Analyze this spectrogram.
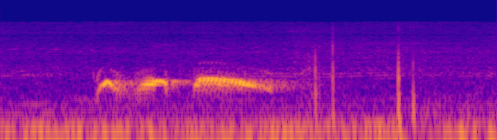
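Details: Spotted dove cooing in thổ sấm style: a short stuttered low note followed by a longer wavering coo, then several sharp clicks or taps and soft low rumble.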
